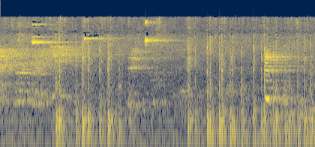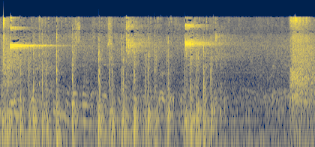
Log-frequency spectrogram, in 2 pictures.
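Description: A basketball bounces on a hard floor in a large echoing gym.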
